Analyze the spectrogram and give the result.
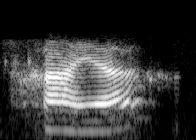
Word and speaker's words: Chaya: Haya, C-H-A-Y-A, pronounced.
